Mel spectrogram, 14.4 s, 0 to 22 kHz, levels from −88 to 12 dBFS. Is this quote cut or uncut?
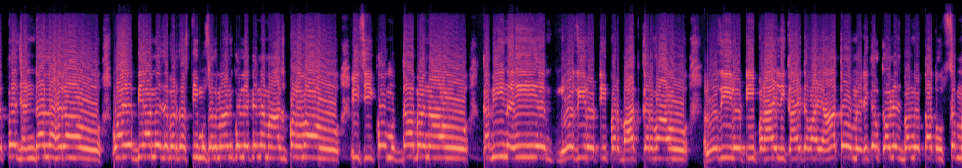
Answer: uncut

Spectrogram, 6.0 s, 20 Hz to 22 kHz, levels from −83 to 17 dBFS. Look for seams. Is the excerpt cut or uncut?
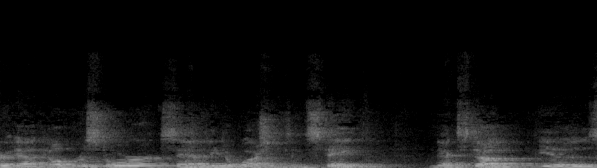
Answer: uncut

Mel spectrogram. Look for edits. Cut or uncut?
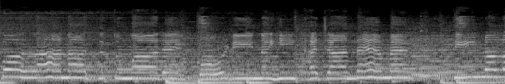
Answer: uncut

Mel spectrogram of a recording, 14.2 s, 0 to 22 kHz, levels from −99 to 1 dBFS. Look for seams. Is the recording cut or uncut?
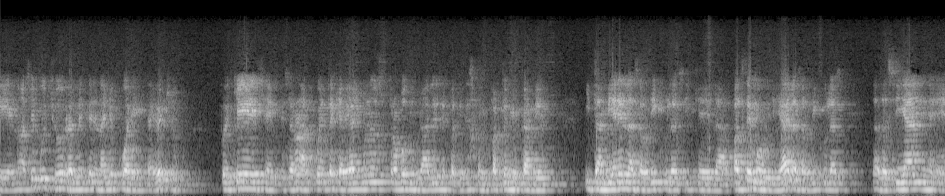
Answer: cut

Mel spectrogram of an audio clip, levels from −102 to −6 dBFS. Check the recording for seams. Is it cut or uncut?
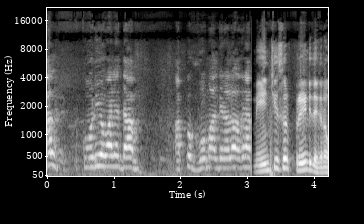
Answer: cut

